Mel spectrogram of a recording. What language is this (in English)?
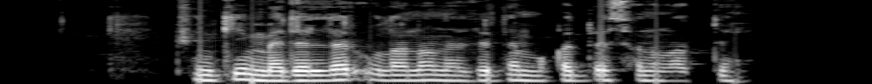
Uyghur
